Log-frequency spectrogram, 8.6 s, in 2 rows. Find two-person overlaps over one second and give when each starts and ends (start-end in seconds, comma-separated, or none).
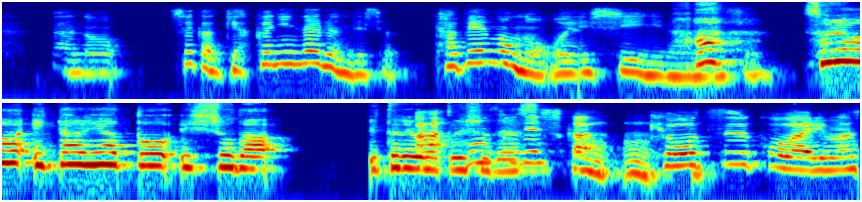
6.3-7.9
